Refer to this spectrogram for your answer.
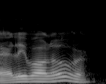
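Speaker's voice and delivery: imitated Mexican accent. Speaker quoting a man who asked where they were from, Mexican accent. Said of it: "This guy had the quintessential Mexican accent".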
